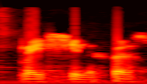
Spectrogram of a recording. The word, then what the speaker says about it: Mees Hilgers: Memang terbukti ya Max Hilgers ya, pronunciation Belandanya adalah Max Hilgers ini seorang back tengah, tapi memang kan kualitasnya sih harusnya kalau dinaturalisasi itu lebih baik dari yang ada sebelumnya.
